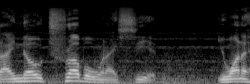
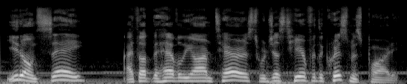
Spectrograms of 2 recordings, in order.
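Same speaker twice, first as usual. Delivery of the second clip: dry sarcasm, higher, fast; mock the obvious, tough-cop style; sarcastic cop; 7 semitones higher, faster than usual. McClane sarcastic reply.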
